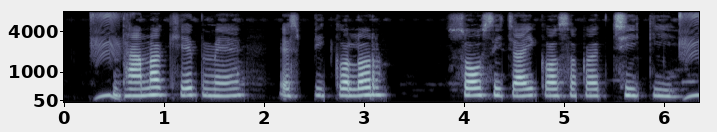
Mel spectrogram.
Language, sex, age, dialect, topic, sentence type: Maithili, female, 18-24, Southern/Standard, agriculture, question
